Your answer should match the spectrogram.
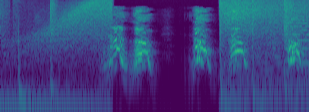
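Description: A dog barks several times in quick, uneven bursts, fairly loud, with a short pause between the first pair and the later barks over a faint background.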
